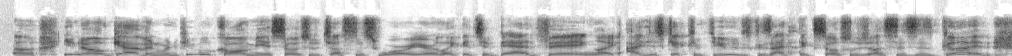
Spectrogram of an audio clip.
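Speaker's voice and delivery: mocking, high-pitched voice of a hapless guest; imitating a meek guest. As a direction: mimic a weak guest trying to get a word in. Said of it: "the guy was trying to get a word in going".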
